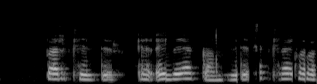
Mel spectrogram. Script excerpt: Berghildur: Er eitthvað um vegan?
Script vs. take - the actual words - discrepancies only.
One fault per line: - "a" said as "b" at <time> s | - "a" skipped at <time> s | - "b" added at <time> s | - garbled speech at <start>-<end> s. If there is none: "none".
- "eitthvað" skipped at 1.6 s
- garbled speech at 2.2-3.2 s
